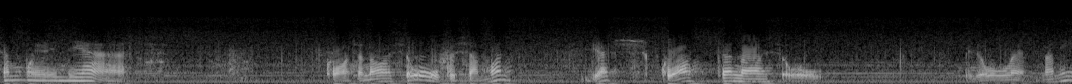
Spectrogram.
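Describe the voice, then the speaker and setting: A man's voice: mid-range voice, creaky, heavily acted. An actor playing a scheming working-class London Cockney handyman and murderer in an old-time radio drama, muttering and slyly deferential. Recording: noisy vintage radio recording.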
